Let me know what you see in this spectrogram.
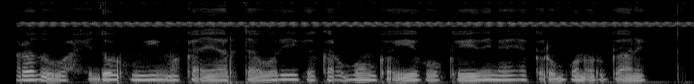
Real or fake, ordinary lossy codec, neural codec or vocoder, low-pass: real; none; none; 19.8 kHz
